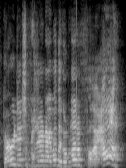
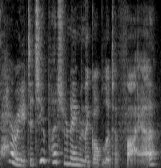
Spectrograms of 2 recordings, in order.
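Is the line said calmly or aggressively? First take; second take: aggressively; calmly. First: It is said in an aggressive, agitated way. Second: It is said in a calm, gentle way.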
